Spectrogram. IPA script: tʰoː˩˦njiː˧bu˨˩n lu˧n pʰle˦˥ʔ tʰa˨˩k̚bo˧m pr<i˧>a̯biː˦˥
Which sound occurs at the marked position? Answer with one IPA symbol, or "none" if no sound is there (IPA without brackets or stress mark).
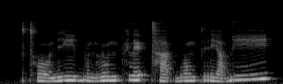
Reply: i˨˩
